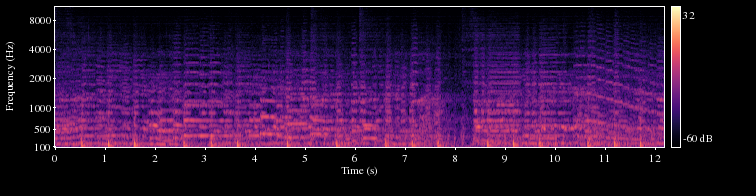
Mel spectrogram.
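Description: Brass band music playing, with sustained brass notes over regular drum strokes.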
